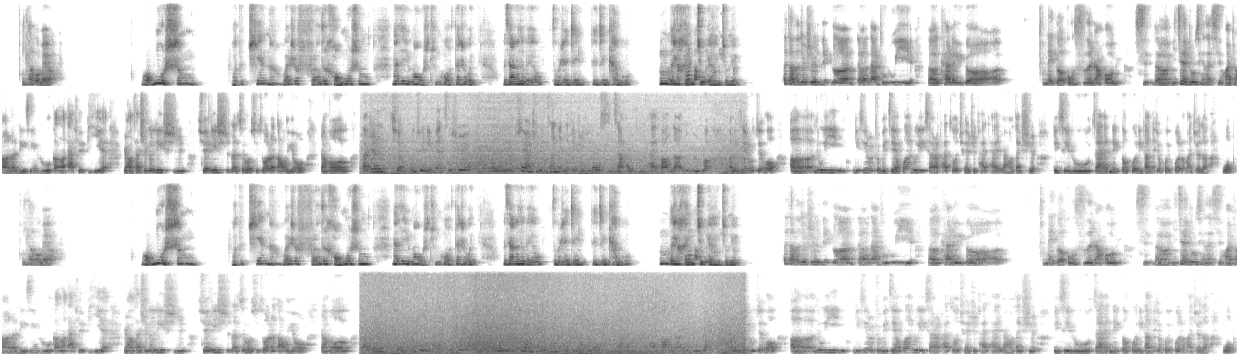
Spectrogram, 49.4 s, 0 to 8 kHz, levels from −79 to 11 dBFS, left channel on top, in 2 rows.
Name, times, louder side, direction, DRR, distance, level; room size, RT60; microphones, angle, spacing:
voice 1, 0.4-1.2 13.1-14.3 14.6-14.7 15.6-20.0 20.8-22.4 22.7-49.3, left 5 dB, 90° left, 0.3 m, -26 dB
voice 2, 2.8-3.9 4.6-12.6 13.4-14.7, right 1 dB, ahead, 0.5 m, -22 dB
sound 1, 31.8-39.6, right 3 dB, 75° right, 0.4 m, -27 dB
Car passing by / Accelerating revving vroom, 31.9-39.4, right 1 dB, 60° right, 1.1 m, -41 dB
3.2 x 2.4 x 2.3 m
head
